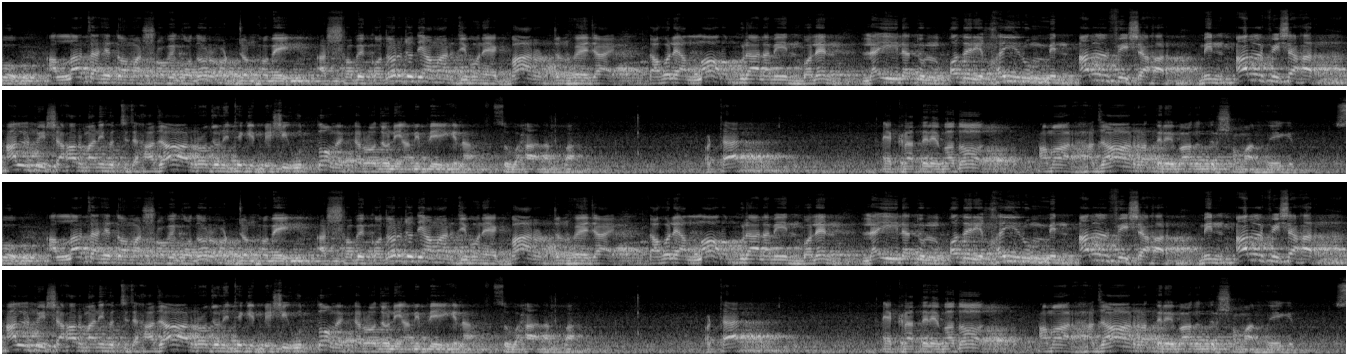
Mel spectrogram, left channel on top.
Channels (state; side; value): identical; both; correlation 1.00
